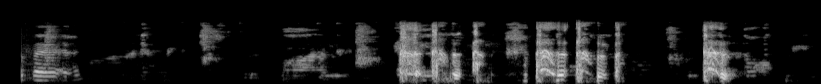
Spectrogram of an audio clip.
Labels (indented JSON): {
  "expert_labels": [
    {
      "quality": "good",
      "cough_type": "dry",
      "dyspnea": false,
      "wheezing": false,
      "stridor": false,
      "choking": false,
      "congestion": true,
      "nothing": false,
      "diagnosis": "upper respiratory tract infection",
      "severity": "mild"
    }
  ],
  "age": 27,
  "gender": "male",
  "respiratory_condition": false,
  "fever_muscle_pain": false,
  "status": "symptomatic"
}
